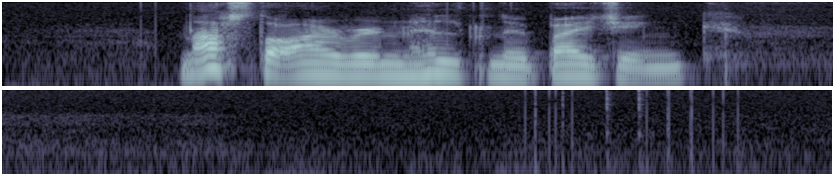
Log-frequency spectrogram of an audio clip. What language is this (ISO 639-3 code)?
fao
